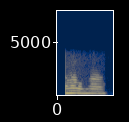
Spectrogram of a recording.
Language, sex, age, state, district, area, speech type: Marathi, female, 18-30, Maharashtra, Ratnagiri, urban, conversation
